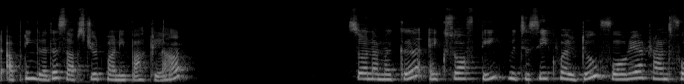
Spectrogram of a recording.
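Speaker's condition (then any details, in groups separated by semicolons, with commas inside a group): No condition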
